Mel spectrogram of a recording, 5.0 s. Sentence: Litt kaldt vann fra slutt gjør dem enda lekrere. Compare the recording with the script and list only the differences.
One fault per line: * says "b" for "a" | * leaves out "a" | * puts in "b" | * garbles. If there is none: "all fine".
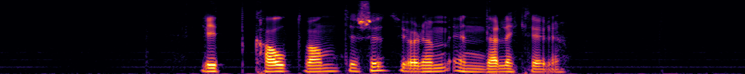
* says "til" for "fra"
